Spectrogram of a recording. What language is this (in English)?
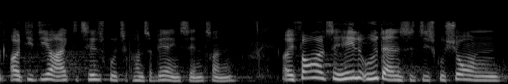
Danish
